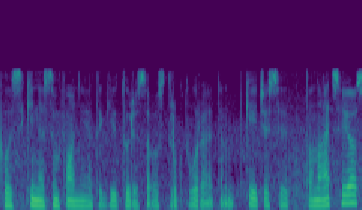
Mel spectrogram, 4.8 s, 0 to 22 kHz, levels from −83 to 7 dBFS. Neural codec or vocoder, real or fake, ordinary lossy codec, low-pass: none; real; Opus, 64 kbps; 5.4 kHz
